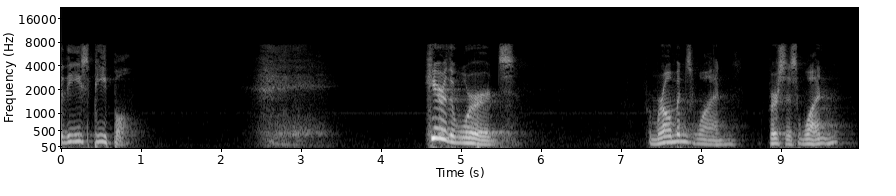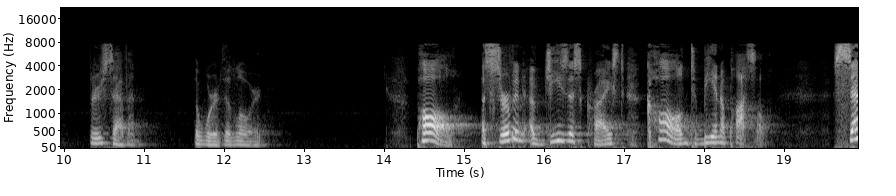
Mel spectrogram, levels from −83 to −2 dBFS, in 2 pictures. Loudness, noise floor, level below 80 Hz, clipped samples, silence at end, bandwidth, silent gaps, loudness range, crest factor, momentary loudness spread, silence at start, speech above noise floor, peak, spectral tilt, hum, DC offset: -24 LUFS; -78 dBFS; -54 dBFS; under 0.1%; 0 s; 8 kHz; none; 12 LU; 24 dB; 21 LU; 0 s; 55 dB; -2 dBFS; -4.5 dB/octave; none; under 0.1%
